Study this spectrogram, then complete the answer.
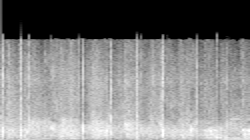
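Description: During a French podcast recording, the audience applauds the groom-to-be, a lively burst of close, crisp clapping mixed with light crowd voices and scattered louder hand claps.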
